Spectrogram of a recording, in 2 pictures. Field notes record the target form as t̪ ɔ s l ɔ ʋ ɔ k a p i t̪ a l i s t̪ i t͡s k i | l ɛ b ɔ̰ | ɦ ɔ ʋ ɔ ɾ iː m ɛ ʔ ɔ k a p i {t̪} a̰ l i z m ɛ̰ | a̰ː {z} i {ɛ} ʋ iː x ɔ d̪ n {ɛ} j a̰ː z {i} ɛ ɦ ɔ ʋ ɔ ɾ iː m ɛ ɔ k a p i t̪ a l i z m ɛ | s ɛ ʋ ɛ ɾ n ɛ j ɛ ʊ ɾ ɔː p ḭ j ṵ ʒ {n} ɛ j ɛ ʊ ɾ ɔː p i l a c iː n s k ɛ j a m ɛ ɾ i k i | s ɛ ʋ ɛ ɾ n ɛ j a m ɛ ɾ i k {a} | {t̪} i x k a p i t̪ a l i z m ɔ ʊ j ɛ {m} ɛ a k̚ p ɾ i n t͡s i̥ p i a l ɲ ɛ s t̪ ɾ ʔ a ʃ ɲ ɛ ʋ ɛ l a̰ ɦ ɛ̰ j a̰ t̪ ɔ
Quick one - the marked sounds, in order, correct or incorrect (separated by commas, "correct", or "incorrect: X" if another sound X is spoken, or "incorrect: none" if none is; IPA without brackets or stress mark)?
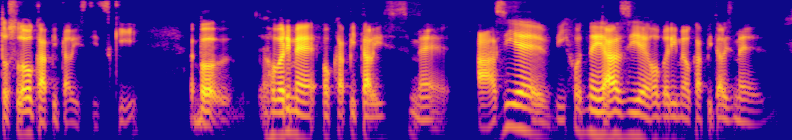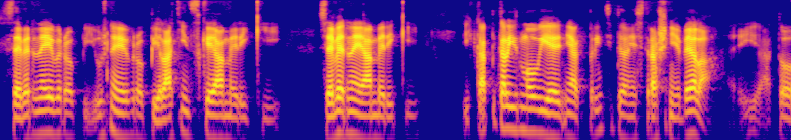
correct, correct, correct, correct, correct, correct, incorrect: i, correct, incorrect: ɲ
